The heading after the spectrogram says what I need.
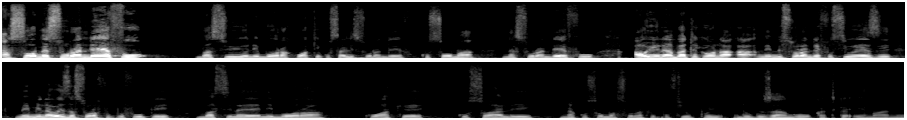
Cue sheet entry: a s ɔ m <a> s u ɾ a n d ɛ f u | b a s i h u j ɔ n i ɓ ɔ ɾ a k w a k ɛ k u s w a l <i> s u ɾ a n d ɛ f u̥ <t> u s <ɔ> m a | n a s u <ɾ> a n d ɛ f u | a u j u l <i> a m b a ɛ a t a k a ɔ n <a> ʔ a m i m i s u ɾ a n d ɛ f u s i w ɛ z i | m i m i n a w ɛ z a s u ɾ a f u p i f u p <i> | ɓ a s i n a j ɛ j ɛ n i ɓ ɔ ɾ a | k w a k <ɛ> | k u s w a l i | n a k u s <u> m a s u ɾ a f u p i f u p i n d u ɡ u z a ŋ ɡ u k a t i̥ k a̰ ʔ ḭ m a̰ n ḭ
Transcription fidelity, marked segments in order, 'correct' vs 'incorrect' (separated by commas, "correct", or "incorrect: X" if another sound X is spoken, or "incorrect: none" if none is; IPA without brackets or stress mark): incorrect: ɛ, correct, incorrect: k, correct, correct, incorrect: ɛ, correct, correct, correct, incorrect: ɔ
